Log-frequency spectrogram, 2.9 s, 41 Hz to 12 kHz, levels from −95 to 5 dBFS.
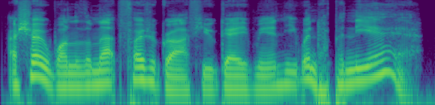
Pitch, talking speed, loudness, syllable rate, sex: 125 Hz, 350 wpm, -20 LUFS, 7.6 syllables/s, male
